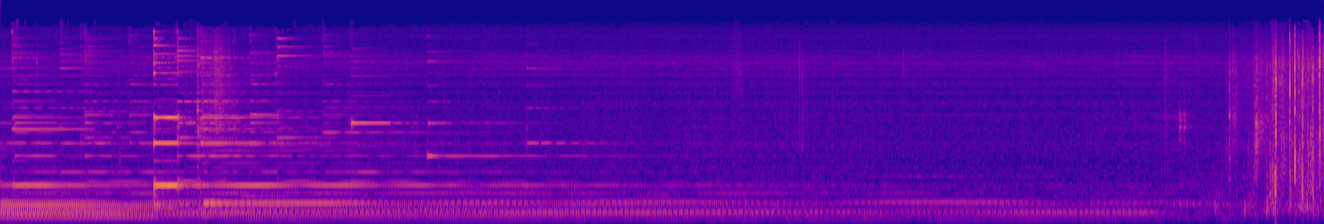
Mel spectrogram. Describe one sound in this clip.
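An electric lap steel guitar rings out with sustained, gently fading notes.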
